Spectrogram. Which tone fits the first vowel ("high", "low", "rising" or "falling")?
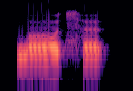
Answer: rising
